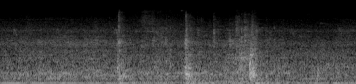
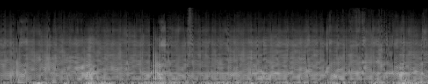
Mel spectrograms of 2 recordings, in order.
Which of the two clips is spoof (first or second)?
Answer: second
